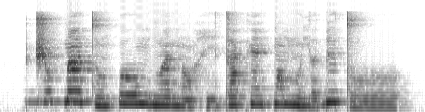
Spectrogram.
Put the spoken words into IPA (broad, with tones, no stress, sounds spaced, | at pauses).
d͡ʒ o˦ ɡ͡b ã˦ t ũ˨ k͡p oː˧ m ɡʷ ã˧ n ɔ̃˨ h i˨ d a˧ k ɛ̃˧ k͡p ɔ̃˧ m ũ˨ j ə˨ ɗ ɨ˦ t oː˨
